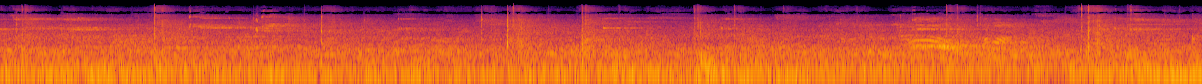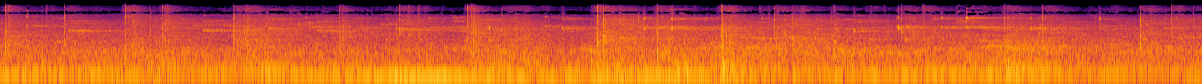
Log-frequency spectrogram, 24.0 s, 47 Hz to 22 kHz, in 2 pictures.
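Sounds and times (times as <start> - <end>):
background chatter: 0.0 - 24.0
racket hitting shuttlecock: 4.8 - 6.3, 10.8 - 22.6, 23.3 - 24.0
shoes squeaking on wooden floor: 11.2 - 23.4.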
